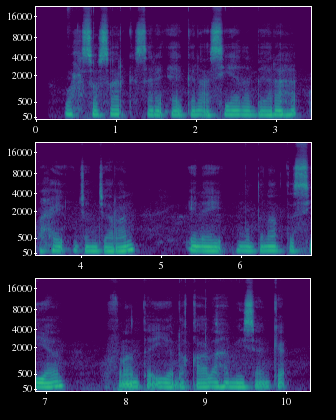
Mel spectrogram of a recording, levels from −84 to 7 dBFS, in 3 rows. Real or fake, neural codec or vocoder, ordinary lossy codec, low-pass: real; none; none; none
